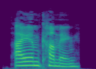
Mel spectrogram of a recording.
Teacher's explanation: Your voice goes down on coming. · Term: falling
